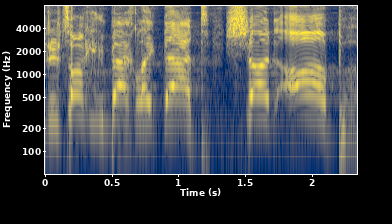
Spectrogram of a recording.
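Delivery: high-pitched angry scolding; yelling teacher. Retold or imitated. Strict teacher telling student to shut up, mock yelling. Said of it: "I'm still getting yelled at".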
